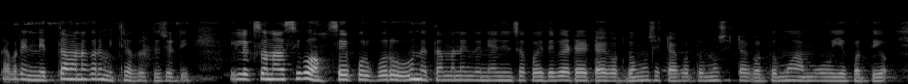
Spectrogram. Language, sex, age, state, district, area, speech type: Odia, female, 60+, Odisha, Kendujhar, urban, spontaneous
